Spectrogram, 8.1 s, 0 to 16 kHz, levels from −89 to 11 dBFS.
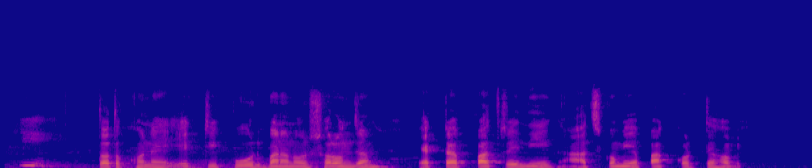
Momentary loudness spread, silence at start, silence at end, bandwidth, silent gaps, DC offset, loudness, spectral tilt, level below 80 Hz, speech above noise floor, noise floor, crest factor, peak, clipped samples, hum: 11 LU; 0.2 s; 0.7 s; 7.6 kHz; none; under 0.1%; -40 LUFS; -5.5 dB/octave; -76 dBFS; 47 dB; -86 dBFS; 22 dB; -20 dBFS; under 0.1%; none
